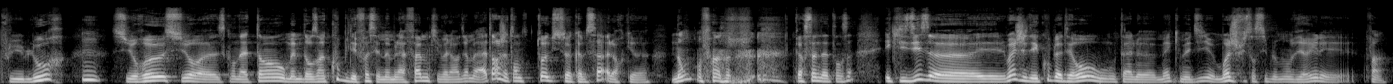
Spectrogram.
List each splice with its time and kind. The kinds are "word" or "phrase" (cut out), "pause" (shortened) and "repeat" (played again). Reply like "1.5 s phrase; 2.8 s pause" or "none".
none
